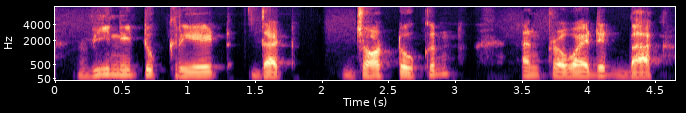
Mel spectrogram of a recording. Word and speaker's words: JWT: So jot comes into the picture, which is like JWT, which I pronounce it as jot, which is JSON web token.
